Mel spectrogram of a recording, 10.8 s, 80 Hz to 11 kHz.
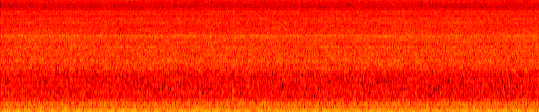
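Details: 1998 Ford Taurus SE OHV V6 idling with the hood open: low steady rumble with an uneven beat and faint occasional stumbles. Missing at idle with mild rpm fluctuation; earlier swung 400-1000 rpm with no warning lights. Cause unclear.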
